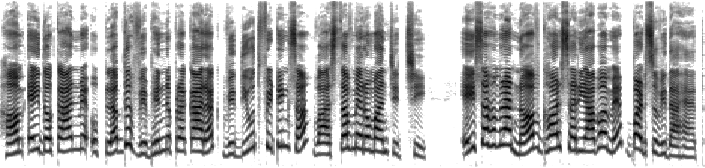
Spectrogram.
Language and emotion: Maithili, happy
